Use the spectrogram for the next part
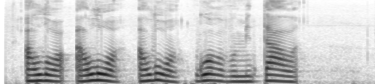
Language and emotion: Russian, angry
